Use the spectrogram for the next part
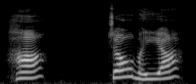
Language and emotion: Sindhi, neutral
